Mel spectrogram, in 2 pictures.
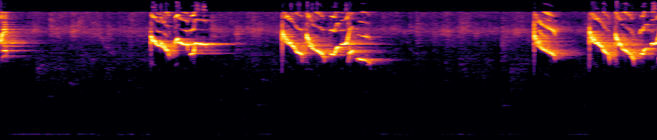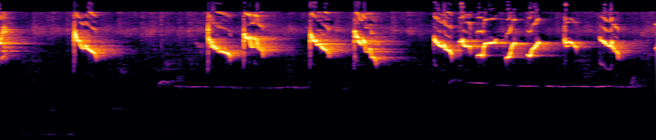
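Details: A white-eye sings 'ngalas' style song with loud 'nembak' bursts, a series of sharp, high, descending twittered phrases about a second apart, some linked by a thin steady tone, over a low hum.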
